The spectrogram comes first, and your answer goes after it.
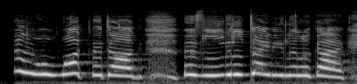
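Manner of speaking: squeaky doting voice for a little dog; cutesy high voice. Acted. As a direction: coo it like talking to a tiny pup. Husband walks tiny dog.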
